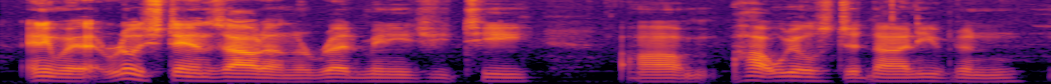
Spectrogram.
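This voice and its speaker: Very deep and low, this man's voice has a bright, sharp tone. He speaks at a moderate pace with fairly even intonation. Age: 60s. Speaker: diecast model car reviewer. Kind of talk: product review. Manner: casual, hesitant with many fillers.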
